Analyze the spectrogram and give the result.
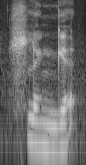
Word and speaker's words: Tlingit: That is Tlingit.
